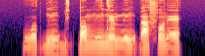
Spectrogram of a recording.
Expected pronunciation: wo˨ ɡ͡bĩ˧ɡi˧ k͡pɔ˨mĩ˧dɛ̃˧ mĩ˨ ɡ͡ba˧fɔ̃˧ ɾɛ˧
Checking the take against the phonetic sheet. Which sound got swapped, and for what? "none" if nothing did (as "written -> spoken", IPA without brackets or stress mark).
ɡ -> ɡ͡b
